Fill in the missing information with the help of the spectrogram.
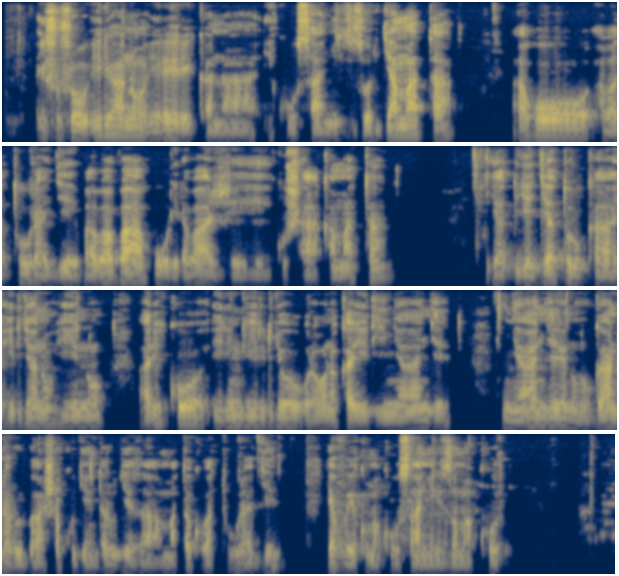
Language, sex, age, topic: Kinyarwanda, male, 18-24, finance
